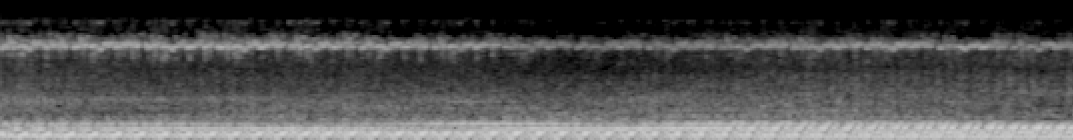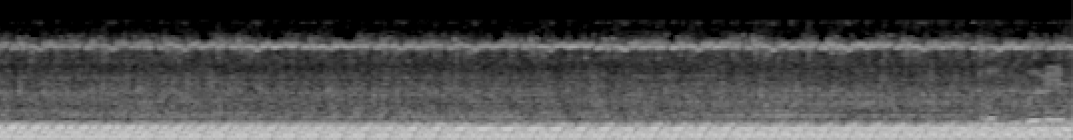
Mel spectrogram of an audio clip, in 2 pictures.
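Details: Supercharged car idling after a new belt and X pipe were fitted, awaiting a tune: constant high-pitched squeal over the idle, never letting up; owners traced it to the alternator pulley.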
